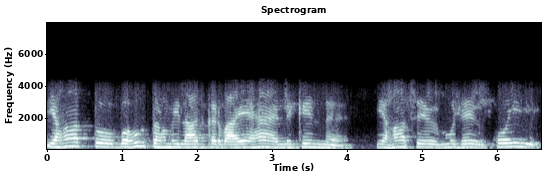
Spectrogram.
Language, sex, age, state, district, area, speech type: Hindi, female, 45-60, Bihar, Madhepura, rural, conversation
